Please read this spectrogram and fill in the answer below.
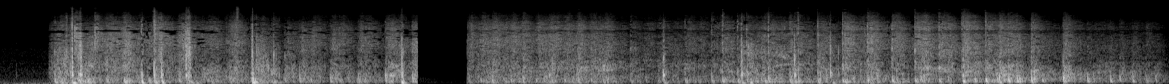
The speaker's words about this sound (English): You can hear their footsteps as they try to find cover.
